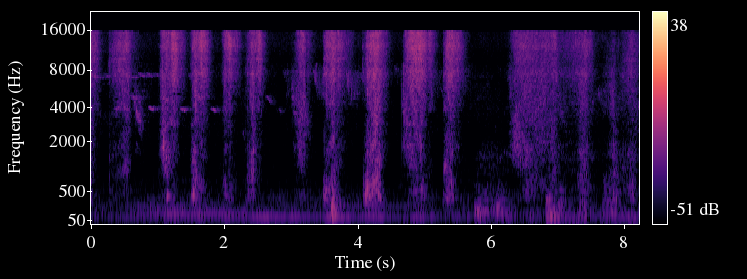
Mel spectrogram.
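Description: Dry grains swept and pushed by hand across a large aluminium tray: a run of short swishing rattles, about two a second, with a longer sweep about six seconds in.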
